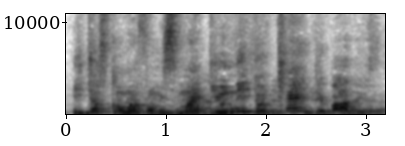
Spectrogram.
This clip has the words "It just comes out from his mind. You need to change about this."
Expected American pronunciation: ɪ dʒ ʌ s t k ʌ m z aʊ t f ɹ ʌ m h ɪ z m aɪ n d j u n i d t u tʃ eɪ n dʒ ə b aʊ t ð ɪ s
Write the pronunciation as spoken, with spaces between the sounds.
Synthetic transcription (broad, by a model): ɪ dʒ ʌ s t k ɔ m aʊ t f ɹ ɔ m h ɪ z m aɪ n d j u n i d t u tʃ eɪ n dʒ ə b aʊ t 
